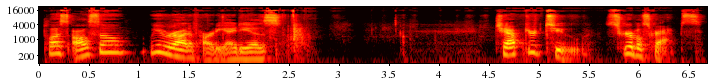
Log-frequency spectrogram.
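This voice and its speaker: A woman reading a children's book aloud as storytelling, in an expressive manner with childlike phrasing. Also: medium pitch, slow pace, vocal fry, slight background noise.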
